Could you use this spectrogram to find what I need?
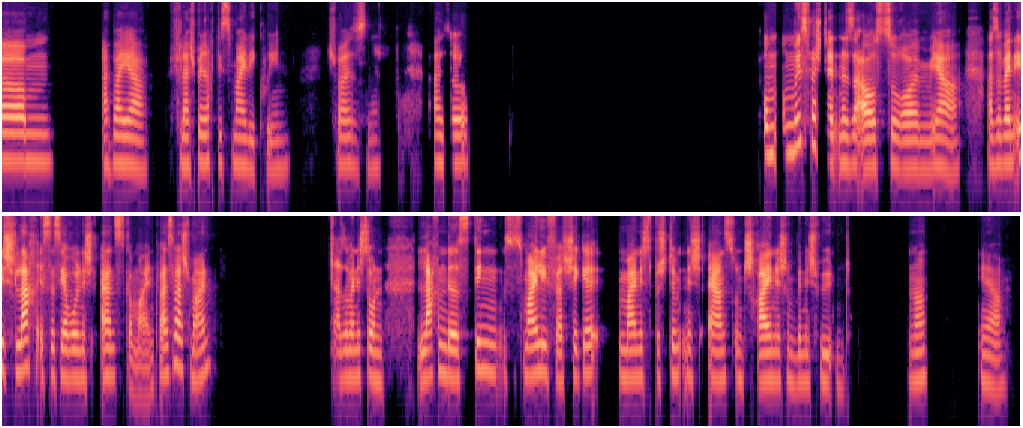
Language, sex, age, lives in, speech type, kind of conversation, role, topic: German, female, 35-39, United States, conversation, podcast, guest, Wie gehst du mit Konflikten in Nachrichten oder E-Mails um?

